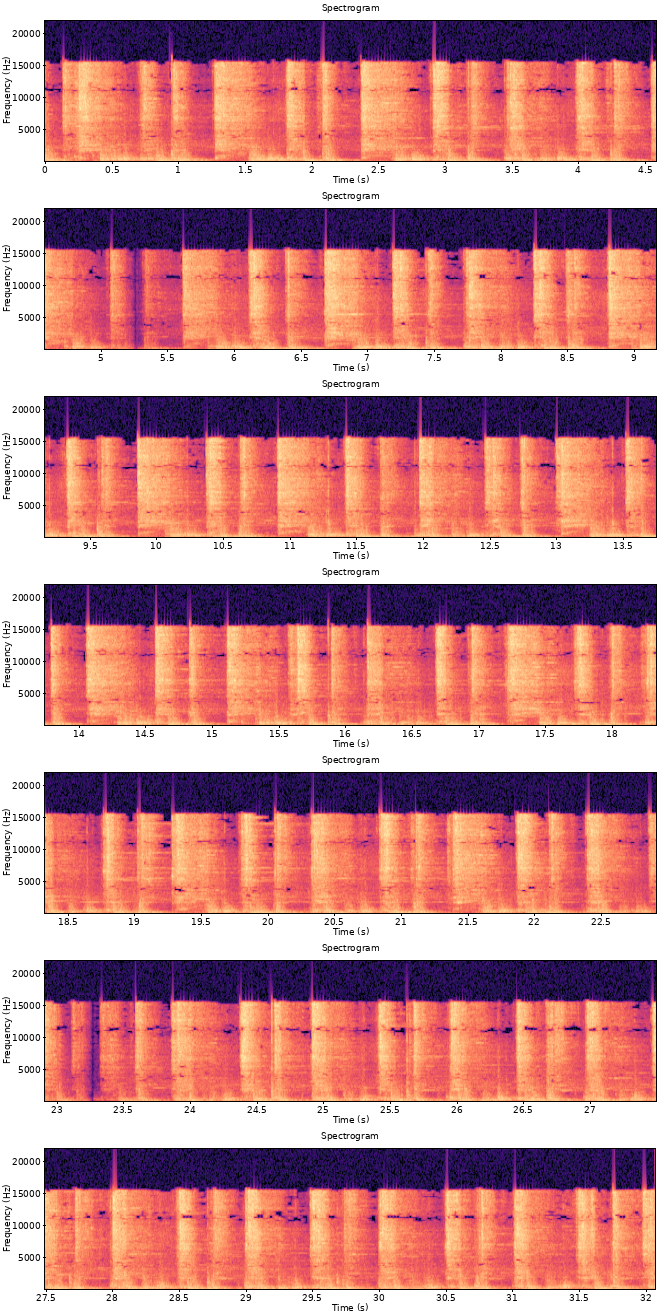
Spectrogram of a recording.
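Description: An ensemble of Newar dhimay barrel drums played together in a fast, steady rhythm, with a brief break in the beat about five seconds in and another a little past twenty seconds.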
